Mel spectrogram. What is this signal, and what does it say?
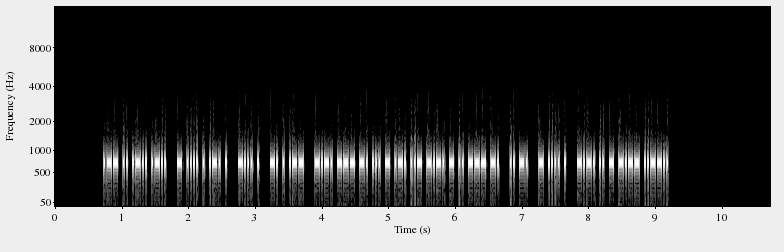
Morse code, heard as a keyed tone, about 50 wpm, 700 Hz. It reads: WILL THERE BE NEW CONSTRUCTION IN THE CITY?
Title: Sentences from Top 1600 Words 50wpm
